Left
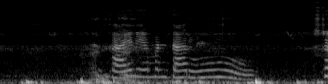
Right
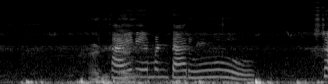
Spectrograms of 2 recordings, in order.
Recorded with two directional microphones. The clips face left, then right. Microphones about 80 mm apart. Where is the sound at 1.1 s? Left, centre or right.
Right.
